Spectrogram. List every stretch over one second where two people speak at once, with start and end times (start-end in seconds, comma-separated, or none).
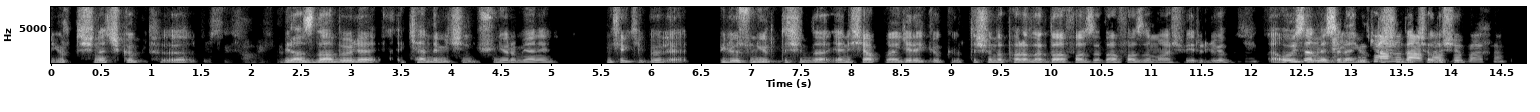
12.8-14.2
